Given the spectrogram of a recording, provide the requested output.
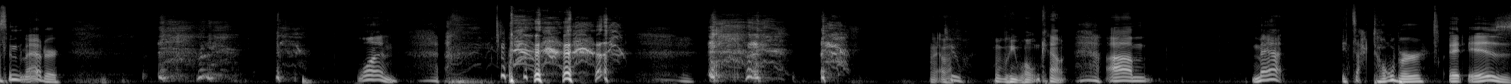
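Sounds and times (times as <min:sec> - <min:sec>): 
speech: 0:00.0 - 0:08.4, 0:09.3 - 0:11.6, 0:12.5 - 0:15.0
raspy coughs in short bouts: 0:01.4 - 0:03.2, 0:04.4 - 0:06.4, 0:07.0 - 0:08.7.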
